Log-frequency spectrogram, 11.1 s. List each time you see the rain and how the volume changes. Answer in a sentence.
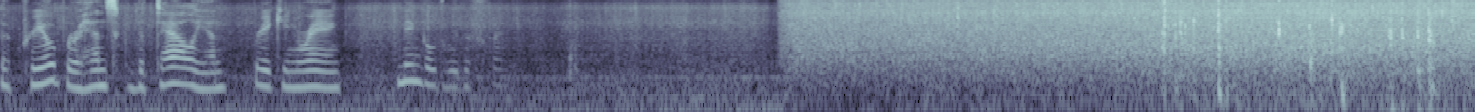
You can hear the rain from 0.0 to 11.0 s, getting louder.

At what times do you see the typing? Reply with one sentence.
The typing can be heard from 8.7 to 11.0 s.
